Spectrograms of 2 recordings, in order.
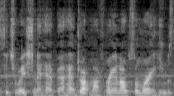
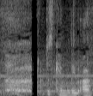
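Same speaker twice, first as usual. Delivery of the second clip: breathy whispered aside after a sigh; trailing off in disbelief, barely voiced; hushed under the breath; 9 dB quieter than usual. Real, not acted.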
